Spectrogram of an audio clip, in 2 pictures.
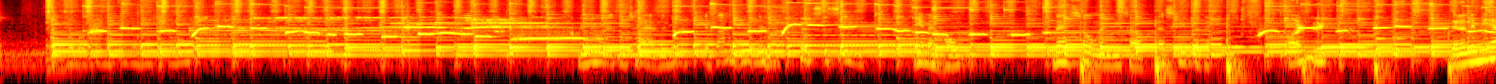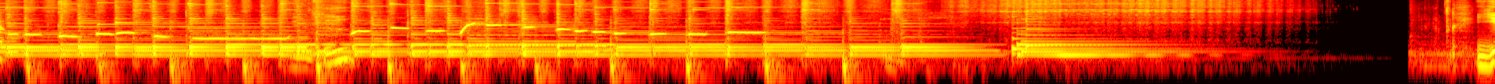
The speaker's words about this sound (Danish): Jeg har fløjtet på forhånd, så du kan bare sidde og nyde fløjteriet, eller lægge en lille anden stemme på, hvis du er i det humør.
